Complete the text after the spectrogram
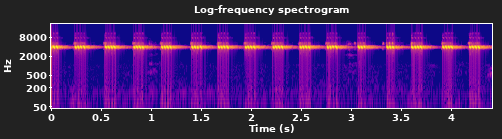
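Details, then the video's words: Cricket chirping presented as a sound for good sleep: clean, high pulsed chirps repeated steadily about four times per second with a bright tone, no other sounds present. "BEAUTIFUL SOUND OF CRICKETS"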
